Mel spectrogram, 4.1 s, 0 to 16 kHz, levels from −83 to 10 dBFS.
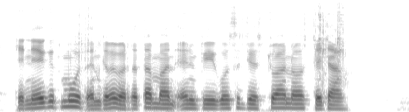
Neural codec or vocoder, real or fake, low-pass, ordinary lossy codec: none; real; 14.4 kHz; none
